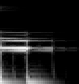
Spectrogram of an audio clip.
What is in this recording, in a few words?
gayageum, keytone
